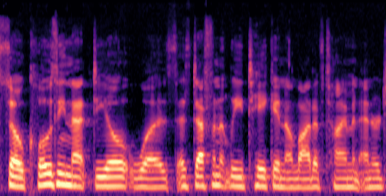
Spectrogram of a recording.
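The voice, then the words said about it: Slightly sick-sounding voice. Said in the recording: “you can probably hear it in my voice. I'm a little bit sick”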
